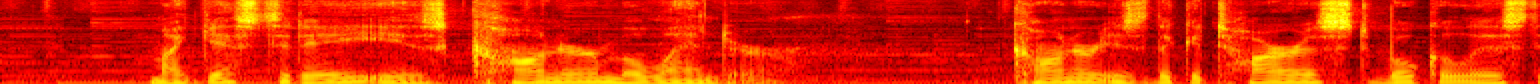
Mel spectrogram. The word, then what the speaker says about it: Molander: How do you say it in the proper Scandinavian pronunciation? I think it's Molander.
